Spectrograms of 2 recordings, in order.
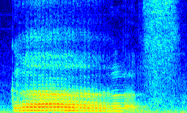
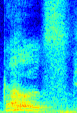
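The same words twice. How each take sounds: First: The word is said in a calm, neutral way. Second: The word is said in an angry, growling way. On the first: "if you put the G and the E L S, then it's like" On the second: "if you are like angry at all the things you just said, you could be like girls"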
